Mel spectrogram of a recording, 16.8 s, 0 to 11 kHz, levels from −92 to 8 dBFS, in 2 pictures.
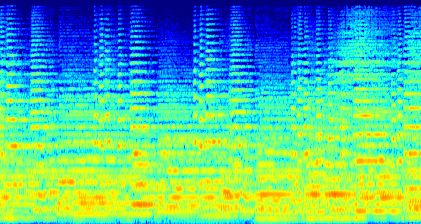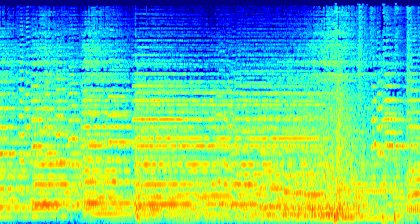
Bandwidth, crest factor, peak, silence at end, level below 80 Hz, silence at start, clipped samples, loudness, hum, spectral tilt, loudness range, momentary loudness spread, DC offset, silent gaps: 10.5 kHz; 16 dB; 0 dBFS; 0 s; -42 dBFS; 0 s; under 0.1%; -17 LUFS; none; -6 dB/octave; 4 LU; 6 LU; under 0.1%; none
